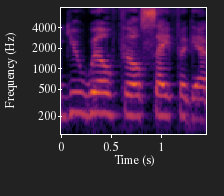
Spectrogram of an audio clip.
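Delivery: normal talking voice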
